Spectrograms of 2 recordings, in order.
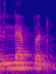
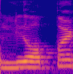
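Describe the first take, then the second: First: The word starts with 'leh', the o silent. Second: The word starts with 'lee-o', sounding the o. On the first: The speaker calls it right. "लेपर्ड बोलते हैं इसको" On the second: The speaker calls it wrong. "हम लियोपर्ड नहीं बोलते"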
